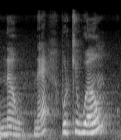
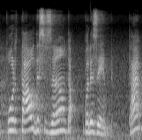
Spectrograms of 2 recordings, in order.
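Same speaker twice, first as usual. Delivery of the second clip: normal talking voice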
